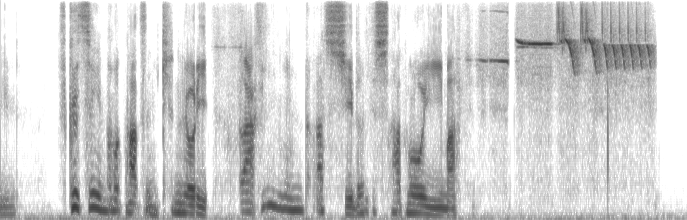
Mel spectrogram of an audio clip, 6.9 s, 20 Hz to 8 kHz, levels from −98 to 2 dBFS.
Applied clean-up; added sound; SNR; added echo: neural diffusion model UNIVERSE++.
